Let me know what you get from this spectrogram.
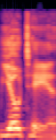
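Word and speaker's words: Yōtei: I used I looked it up when when the game came out that year and I and I pronounced it correctly for the for a while. But it's Yote. Yeah, it's Yote.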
